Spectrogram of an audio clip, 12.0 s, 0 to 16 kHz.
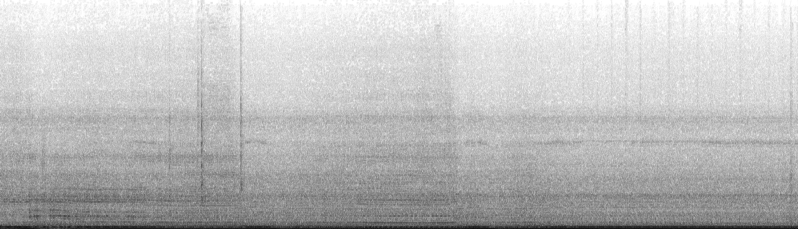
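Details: BMW E39 M5 idling with fresh power steering fluid while bleeding, wheel turned lock to lock several times. Smooth, even idle with no pump whine or groan: power steering operation is normal.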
